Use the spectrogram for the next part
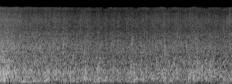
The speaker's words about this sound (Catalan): Per exemple, el riu Muga, com sona?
